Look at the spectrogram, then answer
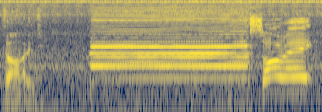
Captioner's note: car horn blares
